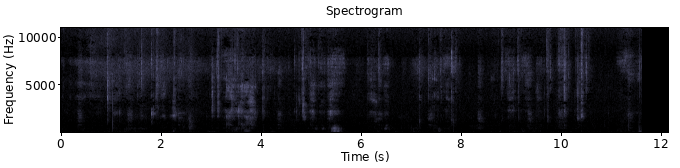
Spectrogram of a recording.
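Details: A Cavalier King Charles Spaniel gnaws a candy-cane-shaped dog chewing bone, making soft, irregular crunching and clicking sounds.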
